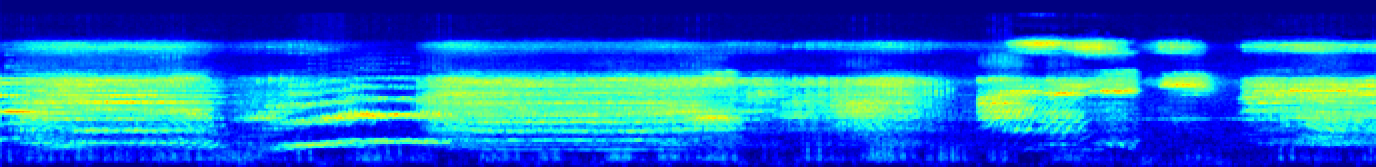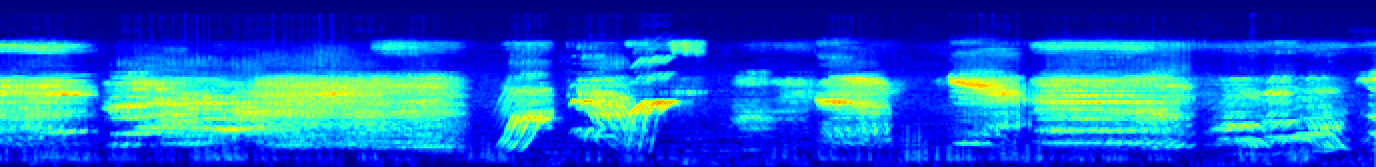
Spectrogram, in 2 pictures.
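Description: Distorted, effects-processed audio of animated studio logo jingles: dense pitched, chirpy sound with gliding pitches. It runs fairly continuously at first, then cuts in and out in short choppy pieces from about ten seconds in.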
